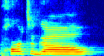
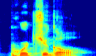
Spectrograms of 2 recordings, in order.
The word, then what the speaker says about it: Portugal: correct hi from Portugal the country is not pronounced Portugal maybe she's speaking Portuguese I don't know but in American English the word is Portugal we pronounce a t with the chch sound because we have Tu we usually do that when you have Tu in the middle of the sentence we say CH like nature and natural so we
